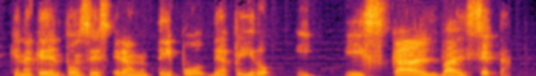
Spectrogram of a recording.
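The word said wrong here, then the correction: Icazbalceta: Iscalbalseta o Icasbalceta, no, Icasbalceta, perdón, así se, pronuncia, Icasbalceta,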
